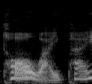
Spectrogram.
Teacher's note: 이 W가 반모음이기 때문에 여기서는 D로 읽으시는 게 아니라 더 와이파이 이렇게 읽어주셔야 됩니다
